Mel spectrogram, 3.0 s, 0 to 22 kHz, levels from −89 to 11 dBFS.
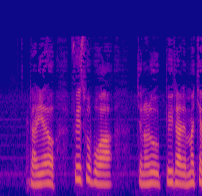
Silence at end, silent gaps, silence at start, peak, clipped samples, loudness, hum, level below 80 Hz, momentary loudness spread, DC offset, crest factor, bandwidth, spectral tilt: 0 s; none; 0.4 s; -10 dBFS; under 0.1%; -29 LUFS; none; -76 dBFS; 10 LU; under 0.1%; 20 dB; 11.5 kHz; -5.5 dB/octave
